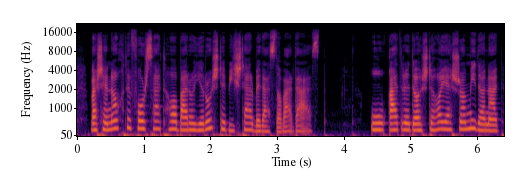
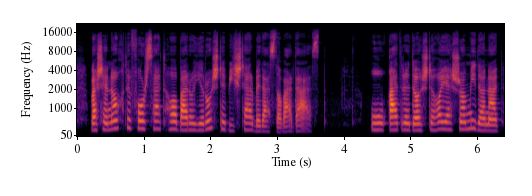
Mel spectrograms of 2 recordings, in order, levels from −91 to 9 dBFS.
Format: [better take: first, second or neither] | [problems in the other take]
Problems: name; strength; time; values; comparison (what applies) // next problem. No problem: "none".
first | thin; very; fading below 500 Hz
